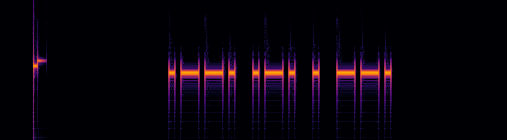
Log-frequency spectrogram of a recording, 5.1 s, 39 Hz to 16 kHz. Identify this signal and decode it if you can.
Morse code, heard as a keyed tone, about 20 wpm, 700 Hz. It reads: PREG
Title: Build A Word - 4 Letters At A Time - 8-Letter Words - 20wpm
